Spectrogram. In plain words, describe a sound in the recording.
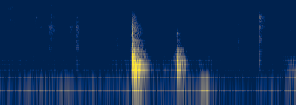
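A paint tube squeezes out paint with a soft squelch.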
